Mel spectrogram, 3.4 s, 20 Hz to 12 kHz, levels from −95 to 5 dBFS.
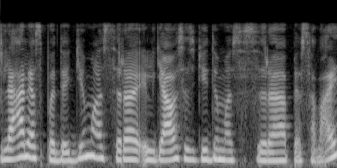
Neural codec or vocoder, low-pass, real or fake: none; 7.2 kHz; real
